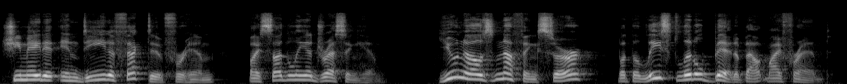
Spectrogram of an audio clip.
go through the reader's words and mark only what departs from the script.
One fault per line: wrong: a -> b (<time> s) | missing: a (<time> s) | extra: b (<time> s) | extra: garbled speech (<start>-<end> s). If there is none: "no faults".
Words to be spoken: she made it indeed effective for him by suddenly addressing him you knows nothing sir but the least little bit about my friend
no faults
